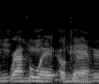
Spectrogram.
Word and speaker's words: Rapha Way: Rapha Way?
